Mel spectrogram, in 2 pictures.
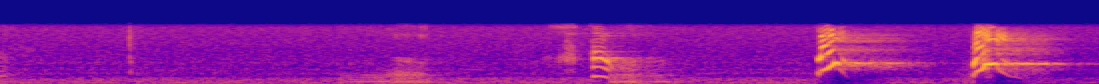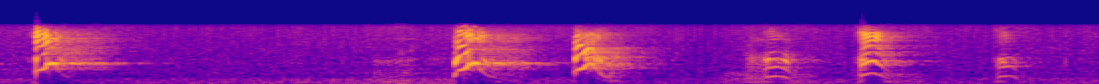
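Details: Loki the dog, acting strangely toward a carrot top, lets out irregular sharp barks, isolated at first, then in quick pairs and a closing burst of shorter yips, over a low room rumble.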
